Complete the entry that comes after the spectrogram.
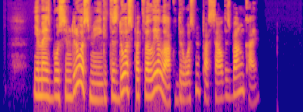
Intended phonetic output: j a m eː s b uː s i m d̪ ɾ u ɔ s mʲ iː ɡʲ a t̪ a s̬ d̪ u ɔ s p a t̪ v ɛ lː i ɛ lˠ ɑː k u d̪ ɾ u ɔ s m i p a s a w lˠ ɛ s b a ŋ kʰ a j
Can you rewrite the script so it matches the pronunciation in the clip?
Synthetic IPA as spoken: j a m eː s b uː s i m d̪ ɾ u ɔ s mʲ iː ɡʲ i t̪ a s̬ d̪ u ɔ s p a t̪ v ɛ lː i ɛ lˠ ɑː k u d̪ ɾ u ɔ s m i p a s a w lˠ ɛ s b a ŋ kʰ a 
